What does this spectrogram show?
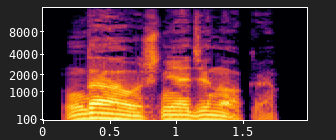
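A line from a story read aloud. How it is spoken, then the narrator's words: Bird grumbling. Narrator (Russian): проворчал скворец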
